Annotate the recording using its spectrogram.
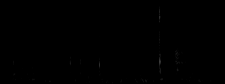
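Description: Near silence with a handful of faint computer keyboard keystrokes as a terminal command is typed.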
